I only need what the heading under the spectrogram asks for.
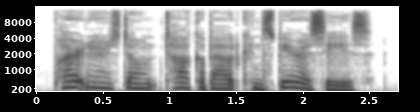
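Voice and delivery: level, even delivery. A truth reader answers a question about what her partner said, evenly. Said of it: "she said evenly".

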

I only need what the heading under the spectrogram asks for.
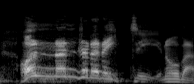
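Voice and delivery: put-on gruff voice. Speaker imitating someone calling out high scores, imitating someone's gruff voice. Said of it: "like really gruff voice".

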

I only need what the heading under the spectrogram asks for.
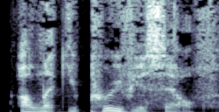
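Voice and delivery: swooping hiss, very close against the ear. Emod speaks to the boy Werting sitting beside him; hissed into his ear. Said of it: "he hissed into Werting's ear".

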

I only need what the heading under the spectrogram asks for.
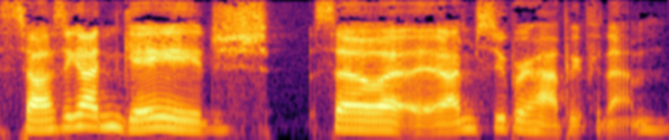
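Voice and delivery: flat delivery with zero emotion. Retelling how Dana broke some news to another person, imitating Dana's emotionless delivery. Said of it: "with zero emotion going like".

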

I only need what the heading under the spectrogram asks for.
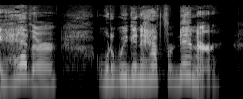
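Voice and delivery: broad put-on Southern accent. Quoting how a man she describes would speak to her, in a really southern accent. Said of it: "He just had this really Southern accent, just like this".

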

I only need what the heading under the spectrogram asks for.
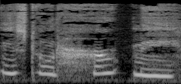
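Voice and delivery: put-on very high-pitched, whiny little-girl voice. A woman cries out in her sleep during a nightmare: whining little-girl voice. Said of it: "In a little girl voice, she whined".

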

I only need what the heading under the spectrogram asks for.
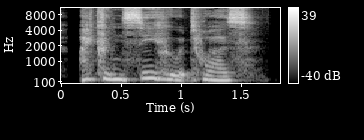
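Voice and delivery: voice gripped with horror, appalled. Narrator reading Cordelia's reply to her mistress, horror-stricken. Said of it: "she added in a horror-stricken voice".

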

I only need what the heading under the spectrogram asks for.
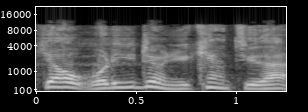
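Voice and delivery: mock high shouting. Retelling yelling at a cop who grabbed his phone, retelling yelling at a cop. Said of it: "started yelling at him".

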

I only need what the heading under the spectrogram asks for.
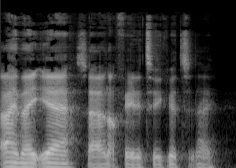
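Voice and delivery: soft, faked, weary, sickly tired voice. Asked what voice they use calling in sick, showing a put-on tired voice. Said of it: "I do kind of like tired voice".

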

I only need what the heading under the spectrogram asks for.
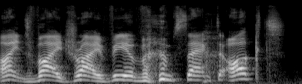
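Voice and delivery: shouting in German. Opening a show episode, counting off at a fellow host, shouting German numbers. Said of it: "why are you just shouting German numbers at me?".

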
